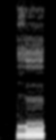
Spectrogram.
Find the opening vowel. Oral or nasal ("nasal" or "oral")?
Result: oral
